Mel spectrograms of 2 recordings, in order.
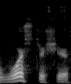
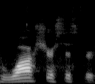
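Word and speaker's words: Worcestershire: for this weekend so let's start with some wer Shear sauce or Worster Shear sauce actually or yes they're calling it these days wash your sister sauce I grew up with Worster sheare sauce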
